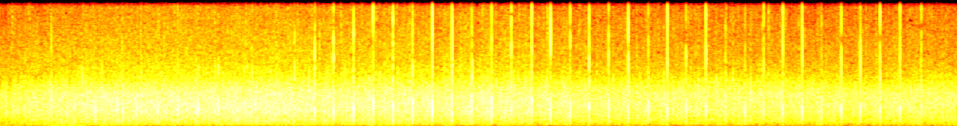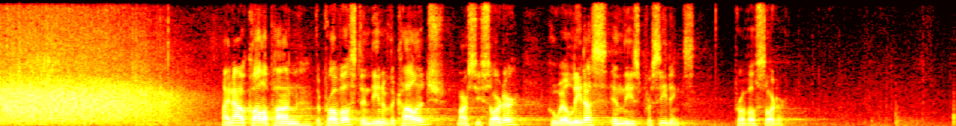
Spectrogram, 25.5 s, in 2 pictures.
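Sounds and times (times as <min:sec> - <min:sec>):
audience applause: 0:00.0 - 0:15.5
speech: 0:15.8 - 0:23.4.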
